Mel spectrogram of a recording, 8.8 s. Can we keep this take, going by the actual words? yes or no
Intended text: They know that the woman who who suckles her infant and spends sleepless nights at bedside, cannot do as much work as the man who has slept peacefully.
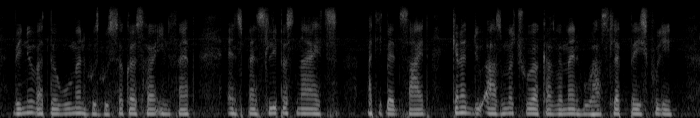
yes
